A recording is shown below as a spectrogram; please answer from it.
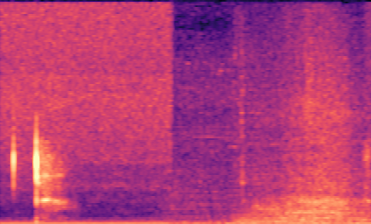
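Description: A car in GTA V Online drives inside a bunker, its engine hum rising as it accelerates partway through, heard faintly under a quiet game soundscape.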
